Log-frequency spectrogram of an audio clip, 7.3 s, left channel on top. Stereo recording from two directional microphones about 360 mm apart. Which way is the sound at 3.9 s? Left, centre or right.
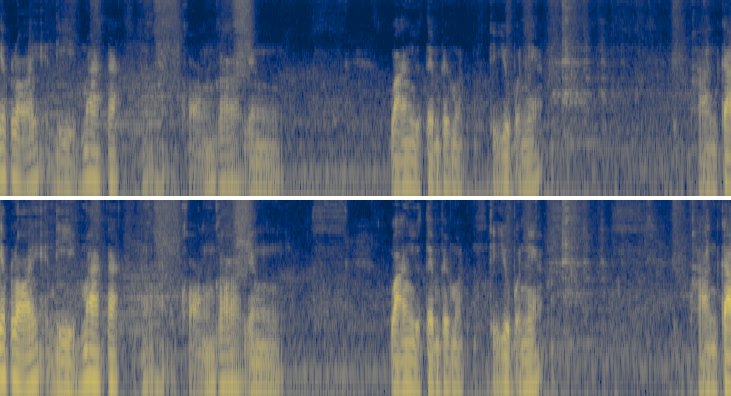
Centre.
